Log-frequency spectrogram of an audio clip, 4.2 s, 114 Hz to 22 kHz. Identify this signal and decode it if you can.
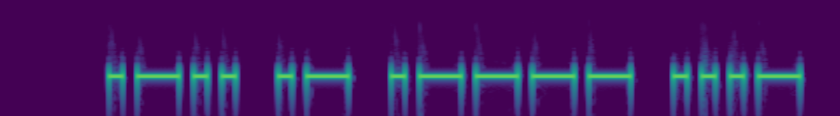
Morse code, heard as a keyed tone, about 17 wpm, 700 Hz. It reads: LA1V
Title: DXCC-100 Call Signs - 4 Characters - Repeated 2x - 17wpm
